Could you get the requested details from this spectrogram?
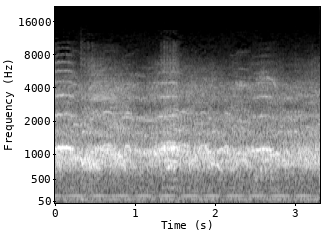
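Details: A dense chorus of wintering common cranes (Grus grus) in the Agamon Hula Valley by the Jordan River, Israel, December 2022, gives many rolling, trumpeting calls overlapping without pause, over a steady low hum.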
